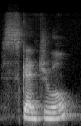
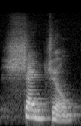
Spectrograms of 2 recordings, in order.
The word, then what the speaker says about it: schedule: So people in the US would say schedule, schedule. People in the UK would say schedule, schedule. However, this way of saying it, schedule, has become a lot more common in the UK.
